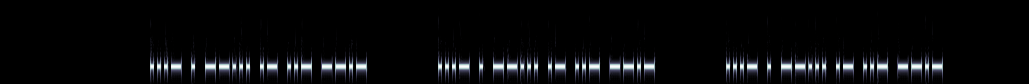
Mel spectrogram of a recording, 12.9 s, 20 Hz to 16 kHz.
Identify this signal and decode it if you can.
Morse code, heard as a keyed tone, about 28 wpm, 700 Hz. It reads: VE7AUQ VE7AUQ VE7AUQ
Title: DXCC-100 Call Signs - 6 Characters - Repeated 3x - 28wpm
